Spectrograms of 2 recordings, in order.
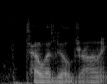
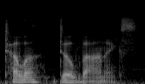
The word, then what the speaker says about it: teledildonics: that's what the um teledyldronic type thing and i keep saying it wrong teledildonics and that's basically like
